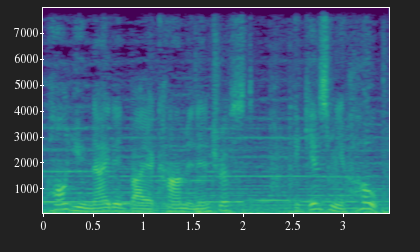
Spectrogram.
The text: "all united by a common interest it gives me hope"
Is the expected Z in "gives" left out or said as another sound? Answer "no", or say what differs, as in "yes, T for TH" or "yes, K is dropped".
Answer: no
